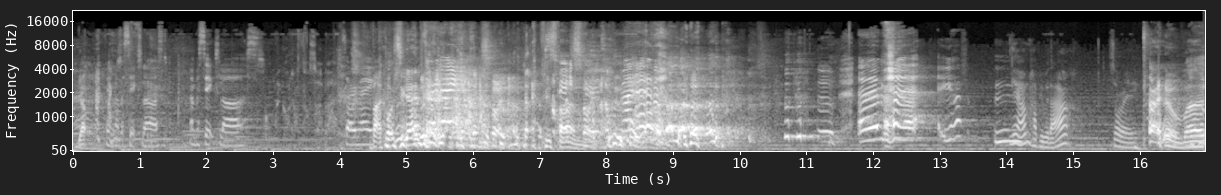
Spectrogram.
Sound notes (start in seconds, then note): 3.2 someone whispers; 4.6 Sidemen laughing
